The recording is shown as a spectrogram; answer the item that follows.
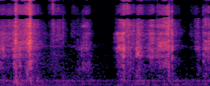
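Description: Paper envelope and dollar bills rustling and crinkling as cash is handled and slid in, in two short bursts, the second a little longer.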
